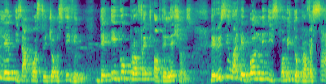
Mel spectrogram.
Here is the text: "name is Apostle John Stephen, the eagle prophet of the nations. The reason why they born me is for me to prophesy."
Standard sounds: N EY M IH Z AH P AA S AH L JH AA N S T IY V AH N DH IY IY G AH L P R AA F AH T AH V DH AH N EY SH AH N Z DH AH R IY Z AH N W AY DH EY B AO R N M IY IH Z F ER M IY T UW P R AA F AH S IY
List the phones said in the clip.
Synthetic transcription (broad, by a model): N EY M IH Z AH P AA S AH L JH AA N S T IY V AH N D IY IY G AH P R AA F AH T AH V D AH N EY SH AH N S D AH R IY Z AH N W AY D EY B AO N M IY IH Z F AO M IY T UW P R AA F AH S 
